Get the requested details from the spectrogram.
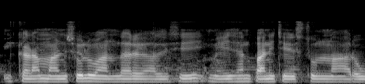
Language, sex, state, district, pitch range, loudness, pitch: Telugu, male, Telangana, Karimnagar, 125-135 Hz, -19 LUFS, 130 Hz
